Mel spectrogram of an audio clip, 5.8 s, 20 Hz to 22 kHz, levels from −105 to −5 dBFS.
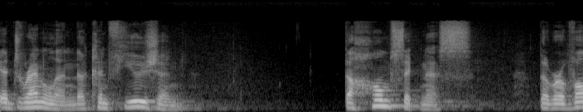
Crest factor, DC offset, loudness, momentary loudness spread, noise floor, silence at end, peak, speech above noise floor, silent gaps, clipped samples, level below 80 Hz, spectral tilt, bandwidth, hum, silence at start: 22 dB; under 0.1%; -40 LUFS; 9 LU; -86 dBFS; 0 s; -18 dBFS; 47 dB; none; under 0.1%; -86 dBFS; -5 dB/octave; 11.5 kHz; none; 0 s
